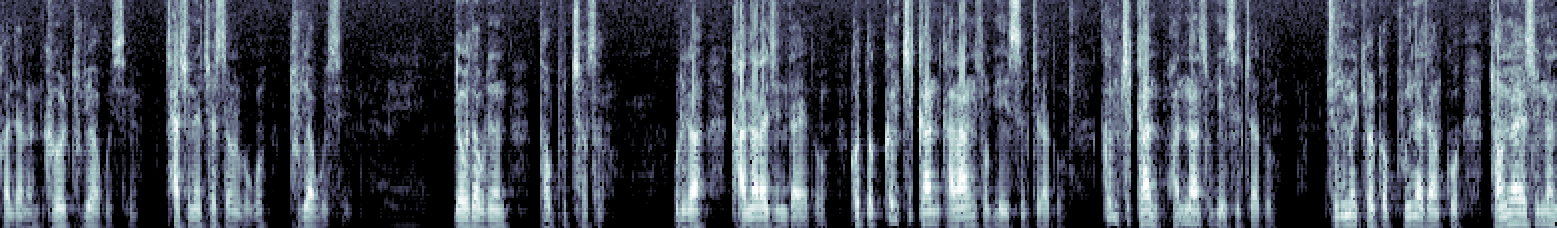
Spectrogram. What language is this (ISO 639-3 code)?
kor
